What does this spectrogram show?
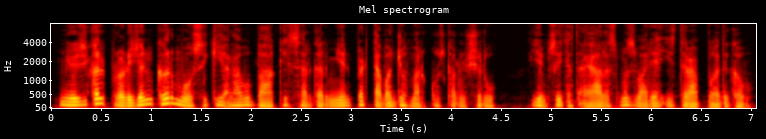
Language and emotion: Kashmiri, fearful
